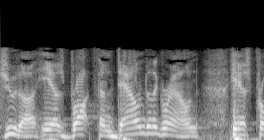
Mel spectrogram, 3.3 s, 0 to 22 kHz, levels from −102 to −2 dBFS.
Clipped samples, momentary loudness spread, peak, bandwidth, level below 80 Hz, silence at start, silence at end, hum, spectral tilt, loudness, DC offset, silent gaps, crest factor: under 0.1%; 7 LU; 0 dBFS; 5.4 kHz; -24 dBFS; 0 s; 0 s; none; -9.5 dB/octave; -16 LUFS; under 0.1%; none; 16 dB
